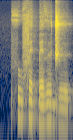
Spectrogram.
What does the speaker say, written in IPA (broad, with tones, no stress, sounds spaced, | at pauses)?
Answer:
θ u˦˨ f ɛ˦˨ k͡p ɛ˨ ð ø˦ d͡ʒ ø˨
